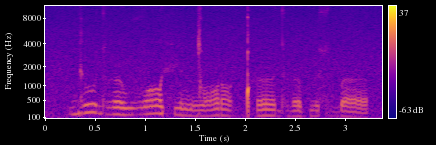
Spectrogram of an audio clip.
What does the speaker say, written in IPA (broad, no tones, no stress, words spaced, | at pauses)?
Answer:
ɡʲudʱə˞w vɔfʲø ŋ͡ǀɔɾɔ ǃʰə˞dʱə˞pʲus ɓɐ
